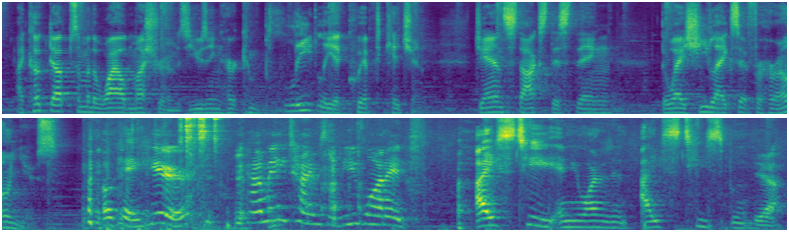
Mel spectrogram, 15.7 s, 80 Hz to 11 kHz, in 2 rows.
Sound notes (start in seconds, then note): 8.6 laughs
